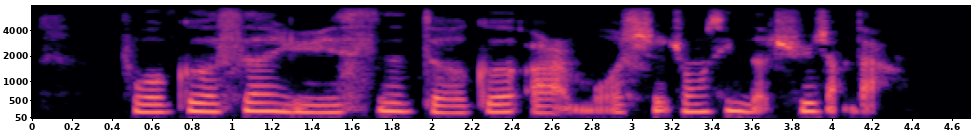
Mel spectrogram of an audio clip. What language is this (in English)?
Chinese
